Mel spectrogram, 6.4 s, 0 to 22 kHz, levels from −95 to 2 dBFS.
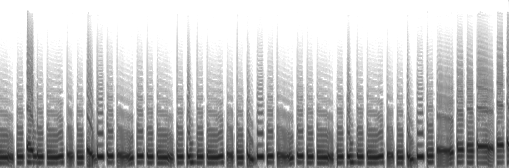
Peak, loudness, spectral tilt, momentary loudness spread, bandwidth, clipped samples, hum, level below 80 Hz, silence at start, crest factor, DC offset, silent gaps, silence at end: -4 dBFS; -15 LUFS; -9.5 dB/octave; 2 LU; 5.8 kHz; under 0.1%; none; -42 dBFS; 0 s; 10 dB; under 0.1%; none; 0 s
